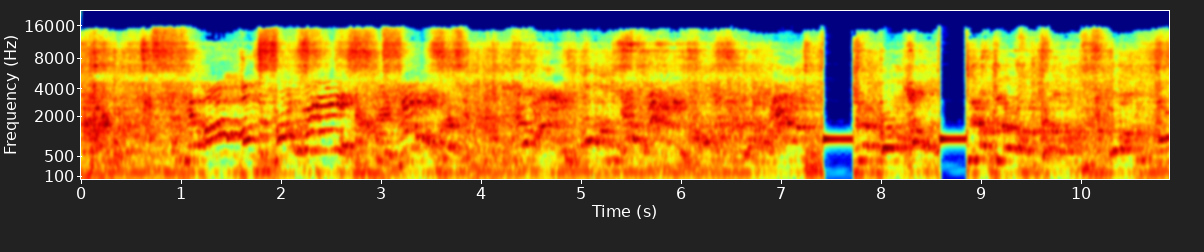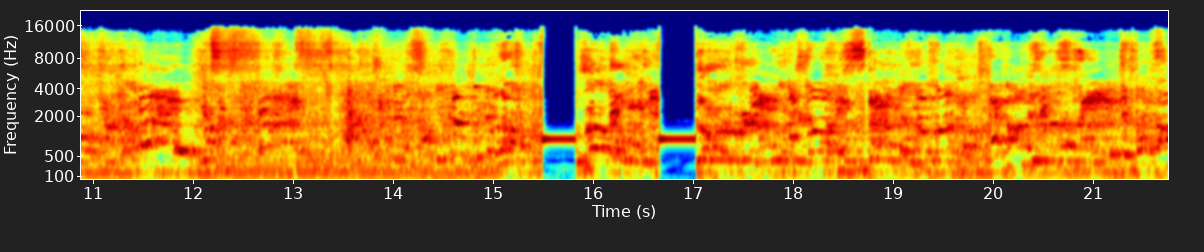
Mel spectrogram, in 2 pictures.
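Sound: woman screaming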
